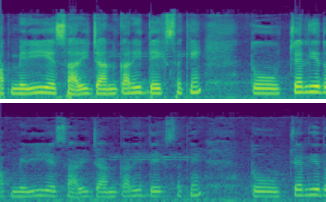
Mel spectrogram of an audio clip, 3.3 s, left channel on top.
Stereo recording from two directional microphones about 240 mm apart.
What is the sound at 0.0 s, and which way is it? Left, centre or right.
Speech, left.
